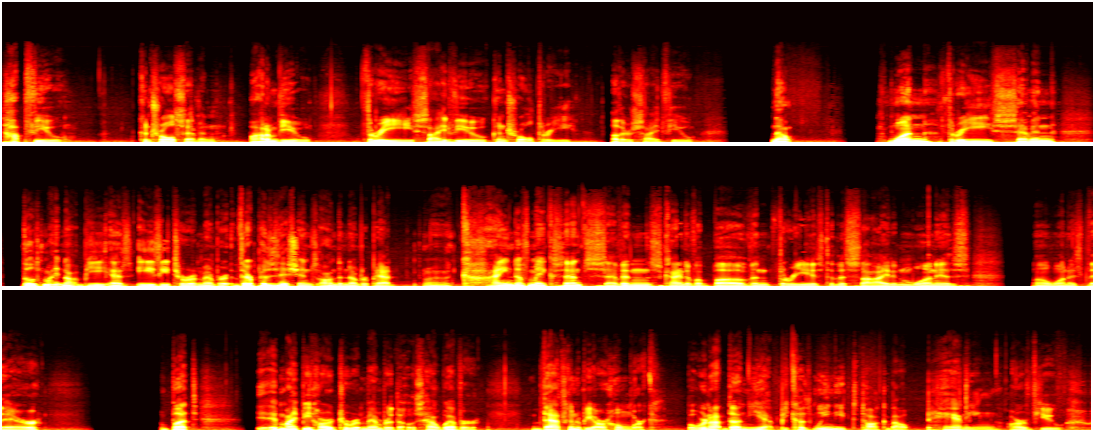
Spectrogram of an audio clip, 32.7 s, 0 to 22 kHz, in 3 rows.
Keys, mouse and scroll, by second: 1.9 KP_7, 3.8 KP_3, 5.5 KP_3, 8.8-17.0 typing, 18.9 KP_3, 20.3 KP_1, 25.6-26.2 middle drag, 26.9-27.3 scroll up 1, 27.5-28.2 middle drag, 28.6-29.9 scroll down 2, 29.9-30.6 scroll up 1.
